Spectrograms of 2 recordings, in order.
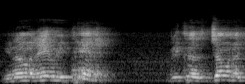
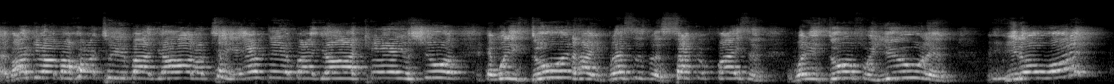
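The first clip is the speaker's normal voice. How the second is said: high-pitched, insistent sermon delivery; impassioned preaching; 7 semitones higher than usual. Real, not acted. Preacher giving his heart out to the congregation, impassioned. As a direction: pour it out in a sustained raised voice.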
